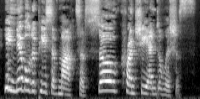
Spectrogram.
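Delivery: plain reading voice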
